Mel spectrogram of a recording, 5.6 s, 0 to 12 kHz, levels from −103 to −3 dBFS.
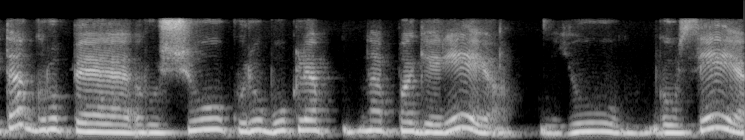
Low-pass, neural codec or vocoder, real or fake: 7.2 kHz; none; real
